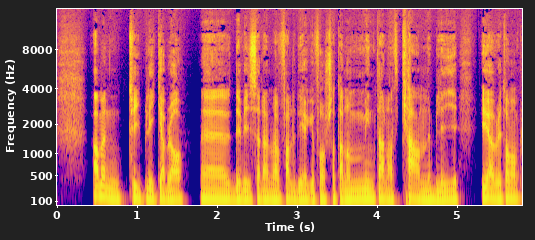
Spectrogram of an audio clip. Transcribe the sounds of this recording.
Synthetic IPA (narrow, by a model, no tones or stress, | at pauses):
ʔɑːmɛnt̪ʰyːpliːkabɾɑː | d̪ɛviːsad̪analafalːəd̪eːɡəfɔʂat̪ːanɔmɪnt̪əanːat̪kʰanbliː | ɪøːvɾɪt̪haɾmanpʰ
